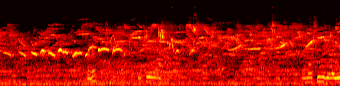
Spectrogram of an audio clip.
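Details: White-rumped shama, a caged bird sunbathed as therapy to free its voice and its repertoire of imitated phrases. It sings clear, slurred whistles that rise and fall, mixed with quick chattering notes, and faint voices sound underneath.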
